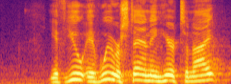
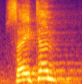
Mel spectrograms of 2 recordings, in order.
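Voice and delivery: Satan called out higher, bold; 6 semitones higher than usual. Shown as a demonstration. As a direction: call out Satan boldly. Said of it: "Say it out loud, please, boldly".

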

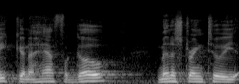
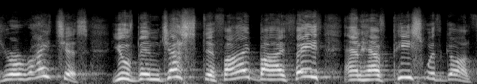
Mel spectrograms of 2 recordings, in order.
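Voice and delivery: proclaiming; 8 semitones higher, 8 dB louder, slower than usual. Retold or imitated. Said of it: "He says".

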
